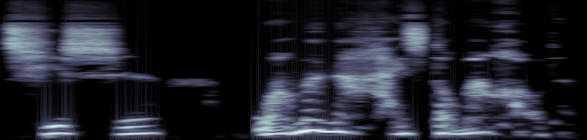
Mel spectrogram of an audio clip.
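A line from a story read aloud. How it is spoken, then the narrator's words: Quiet. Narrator (Chinese): 王耀……小声的说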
